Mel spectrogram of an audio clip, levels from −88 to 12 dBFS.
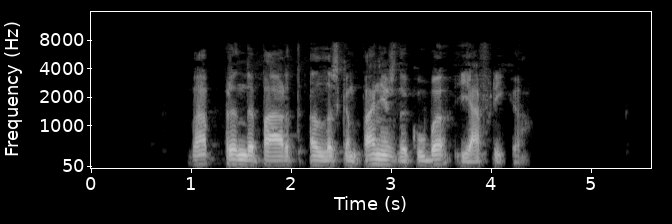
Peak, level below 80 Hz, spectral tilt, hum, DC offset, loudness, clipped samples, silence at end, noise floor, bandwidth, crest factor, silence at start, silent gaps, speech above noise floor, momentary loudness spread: -2 dBFS; -60 dBFS; -7 dB/octave; none; under 0.1%; -19 LUFS; under 0.1%; 1.3 s; under -90 dBFS; 7.6 kHz; 18 dB; 1 s; none; over 71 dB; 12 LU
